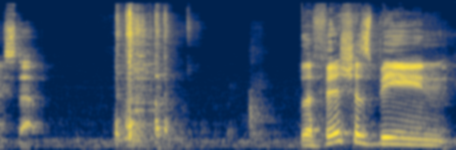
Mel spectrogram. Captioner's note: tray clangs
